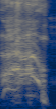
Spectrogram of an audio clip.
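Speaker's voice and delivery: a short startled cry; startled yelp. Retold or imitated. When the creature lunged at the truck, a high yelp. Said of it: "and I went".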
